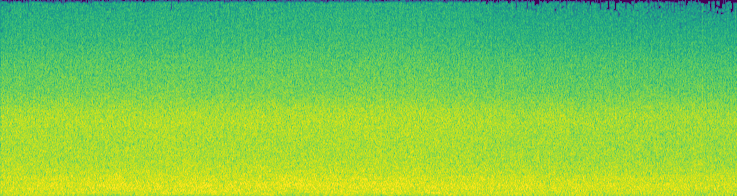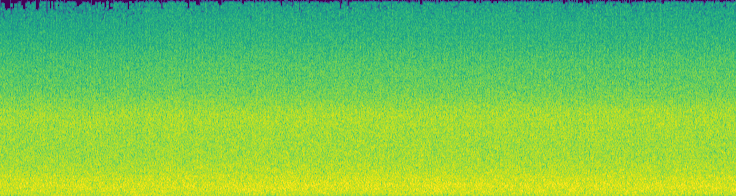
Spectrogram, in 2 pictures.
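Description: Beechcraft Musketeer's piston engine and propeller running steadily on the ground with the cowling off, a loud even rush over a low engine hum. It is a post-maintenance ground run to check the repaired starter and vacuum pump and to charge the battery.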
